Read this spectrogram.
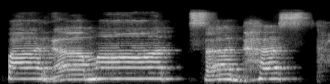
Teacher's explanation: परमात् सधस्थात्, तो यहाँ पे ध जो है महाप्राण है और स्था जो है वो महाप्राण भी है और दीर्घ स्वरिता भी है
